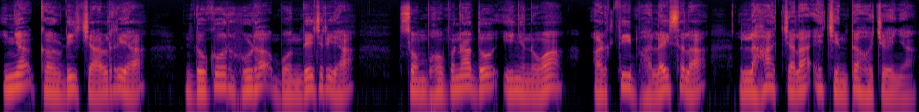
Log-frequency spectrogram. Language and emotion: Santali, fearful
